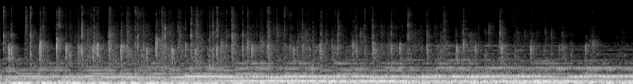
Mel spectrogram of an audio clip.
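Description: Instrumental rock band playing live and loud: electric guitar and bass hold sustained notes over a heavy low end, with rapid, evenly spaced percussive hits that thin out near the end.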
